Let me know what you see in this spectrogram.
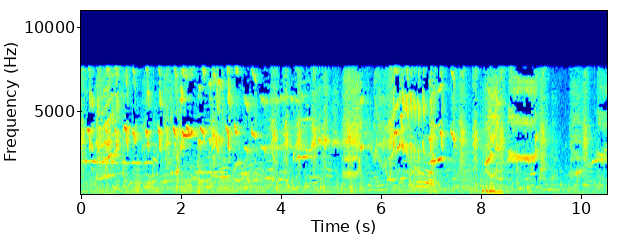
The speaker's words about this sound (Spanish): Ok, aquí estamos escuchando, todavía estamos en el zoológico aquí en Chapultepec, y estamos escuchando una variedad de aves que se escuchan muy simpáticos.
